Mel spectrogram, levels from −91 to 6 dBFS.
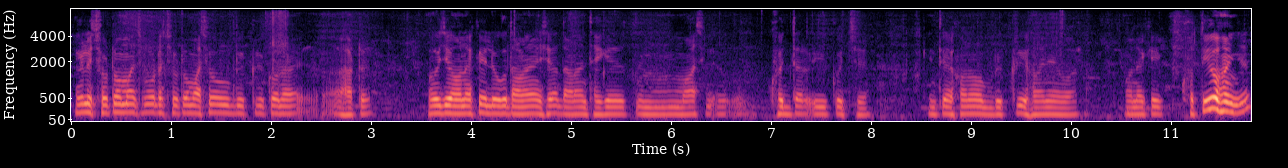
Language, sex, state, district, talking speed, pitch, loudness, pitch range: Bengali, male, West Bengal, Purulia, 145 wpm, 150 Hz, -24 LUFS, 140-155 Hz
